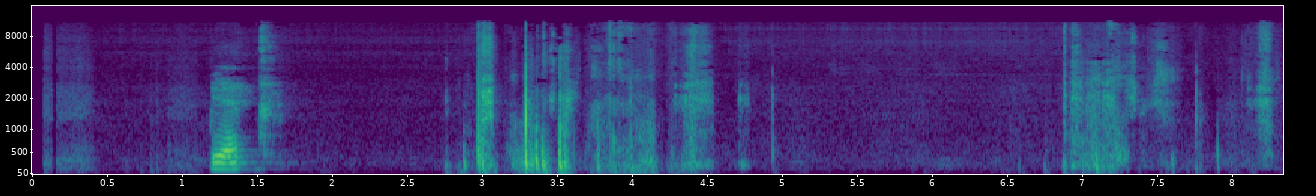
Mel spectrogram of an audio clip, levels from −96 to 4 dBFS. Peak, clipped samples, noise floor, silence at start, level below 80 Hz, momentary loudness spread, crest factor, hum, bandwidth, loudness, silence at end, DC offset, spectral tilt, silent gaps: -2 dBFS; under 0.1%; -71 dBFS; 1.2 s; -66 dBFS; 24 LU; 34 dB; none; 11.5 kHz; -32 LUFS; 0.1 s; under 0.1%; -4 dB/octave; none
